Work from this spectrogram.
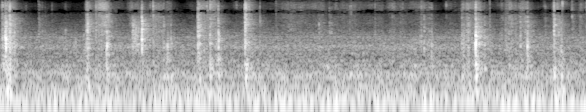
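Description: Tarot cards being shuffled by hand, a soft papery riffle of repeated quick flicks and slaps in bursts across the clip, close and fairly quiet with no voices.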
